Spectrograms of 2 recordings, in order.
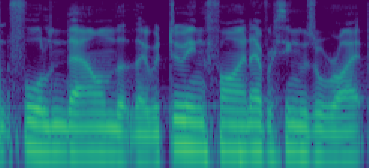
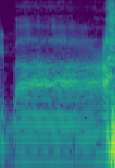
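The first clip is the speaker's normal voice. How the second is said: mock sheep bleat; 7 semitones lower than usual.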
